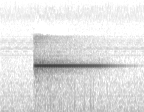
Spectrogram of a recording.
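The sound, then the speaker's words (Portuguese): A single strike of a meditation bell rings out clearly on its own during a guided meditation, its pure sustained tone slowly fading over a couple of seconds. “Eu vou convidar que feche os olhos e eu vou tocar um sino.”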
